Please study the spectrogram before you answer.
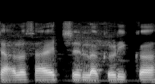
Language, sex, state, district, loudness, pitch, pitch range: Hindi, male, Bihar, Supaul, -17 LUFS, 110 Hz, 110-115 Hz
